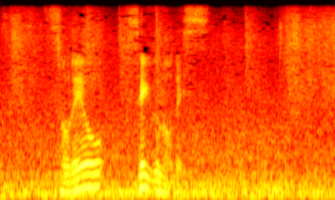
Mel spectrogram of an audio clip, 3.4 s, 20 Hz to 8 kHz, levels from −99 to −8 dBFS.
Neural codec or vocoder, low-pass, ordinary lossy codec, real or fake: none; 7.2 kHz; none; real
